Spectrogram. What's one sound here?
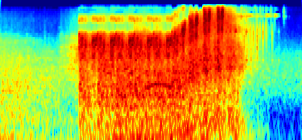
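Fire whooshes and roars loudly as a firebomb bursts into flames.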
